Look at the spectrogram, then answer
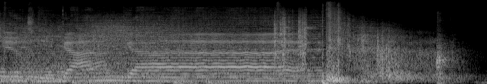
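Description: Gunfire in a James Bond video game: a dense, loud burst of electronic-sounding shots with ringing tonal layers that fade out into a final distant crack.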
